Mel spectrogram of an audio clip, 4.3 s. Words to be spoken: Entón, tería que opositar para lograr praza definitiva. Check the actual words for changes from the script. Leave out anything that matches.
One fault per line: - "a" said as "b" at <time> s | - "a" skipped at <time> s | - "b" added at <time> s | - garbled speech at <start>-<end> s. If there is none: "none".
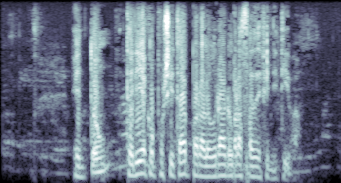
none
